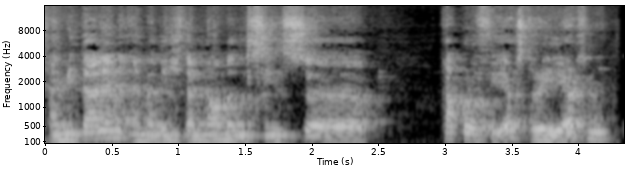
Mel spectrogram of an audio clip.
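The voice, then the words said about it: Italian accent. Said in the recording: “I'm Italian. You can hear my accent”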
